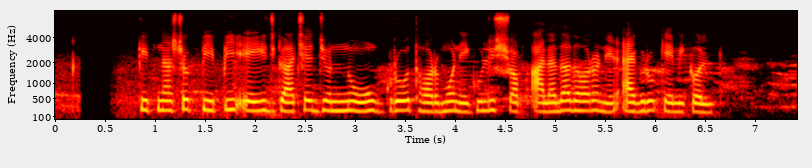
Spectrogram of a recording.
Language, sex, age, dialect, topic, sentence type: Bengali, female, 18-24, Standard Colloquial, agriculture, statement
